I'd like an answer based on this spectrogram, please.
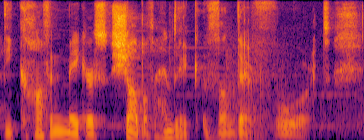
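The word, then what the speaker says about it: Henrik van der Voort: coffin makers shop of henrik van der forte which by the way is a dutch name so that's how you pronounce it correctly for all of you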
